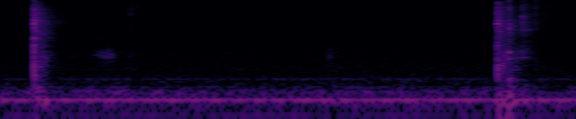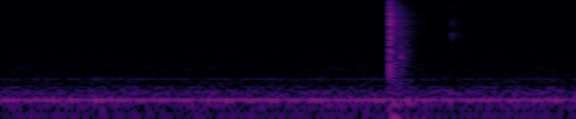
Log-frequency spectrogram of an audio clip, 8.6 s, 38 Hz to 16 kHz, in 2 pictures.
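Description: Side cutters snipping through solid-core Cat6 copper conductors: three sharp snips a few seconds apart.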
